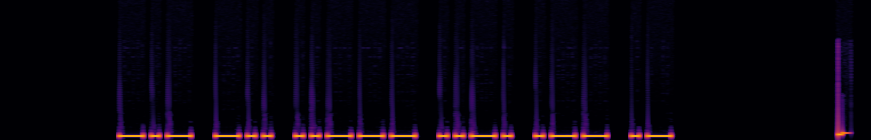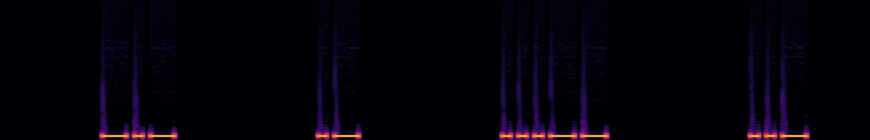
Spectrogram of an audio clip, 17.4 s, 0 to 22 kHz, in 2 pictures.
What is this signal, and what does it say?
Morse code, heard as a keyed tone, about 15 wpm, spaced as for 9 wpm, 700 Hz. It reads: KD2FWA KA3U
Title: USA Call Signs - 6 Characters - 6x Character Spacing - 15wpm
